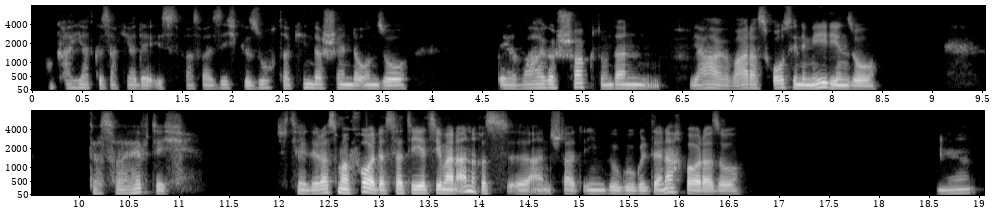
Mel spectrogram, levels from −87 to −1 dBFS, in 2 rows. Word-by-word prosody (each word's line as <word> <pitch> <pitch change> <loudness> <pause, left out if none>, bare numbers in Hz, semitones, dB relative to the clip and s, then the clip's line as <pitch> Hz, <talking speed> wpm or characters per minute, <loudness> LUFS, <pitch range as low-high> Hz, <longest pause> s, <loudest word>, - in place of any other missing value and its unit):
Und, - - -18
KI 120 0 -9
hat 115 -1 -7
gesagt: 110 -2 -11
„Ja, 110 -1 -6
der 110 +1 -4
ist“ 110 - -11
was 105 -1 -14
weiß 105 +1 -9
ich, 115 0 -9
gesuchter 115 +1 -7
Kinderschänder 115 -2 -3
und 110 -1 -1
so.“ 105 -1 0 0.9
Der 110 -1 -4
war 120 +2 -3
geschockt 140 +3 -2
und 110 +1 -2
dann 115 -1 -1 0.3
ja, 105 -1 -3
war 105 +4 0
das 115 -1 -3
groß 125 +1 -1
in 115 - +2
den 110 - +4
Medien 115 -3 +4
so. 95 0 0 1.7
Das 105 +1 -8
war 115 -1 -3
heftig. 130 -6 -4 0.9
Stelle 110 -2 -4
dir 110 - +2
das 130 +1 +4
mal 125 -3 +7
vor, 155 +5 +8
das 105 -1 +1
hätte 120 0 +3
jetzt 120 -1 +5
jemand 115 -2 +7
anderes, 155 -10 +1
äh, 105 0 -1
anstatt 100 0 -3
ihm 105 -1 -2
gegoogelt, 105 -1 -2
der 105 - +4
Nachbar 135 -5 +3
oder 95 -1 +5
so? 100 0 -2 1.9
Ja. 110 +3 -5
110 Hz, 155 wpm, -23 LUFS, 105-120 Hz, 1.9 s, vor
